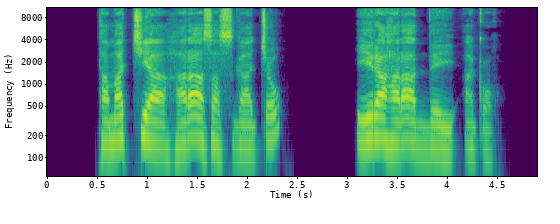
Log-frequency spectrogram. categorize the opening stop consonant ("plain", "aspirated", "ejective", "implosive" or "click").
plain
